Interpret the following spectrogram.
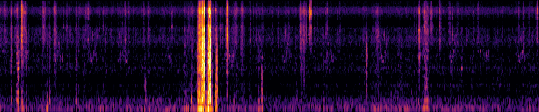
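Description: Light handling sounds of a woodworking glue-up: scattered soft clicks and taps of a glue bottle and cedar pieces on the bench, with one loud short clatter about four seconds in.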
